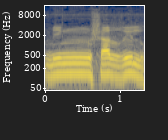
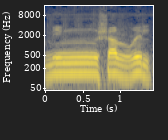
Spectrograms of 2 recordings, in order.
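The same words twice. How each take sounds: The two takes are said the same way.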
